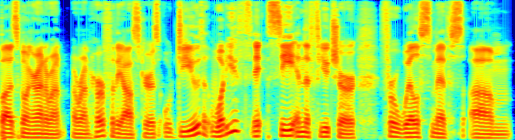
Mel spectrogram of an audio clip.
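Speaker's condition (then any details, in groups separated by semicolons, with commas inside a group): No condition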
